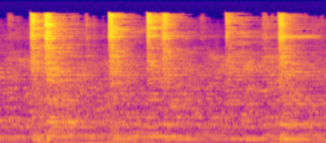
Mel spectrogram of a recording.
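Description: A live band's guitars, acoustic and electric, playing a slow strummed instrumental passage of a country ballad, without singing. Evenly spaced strums over steady held notes.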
